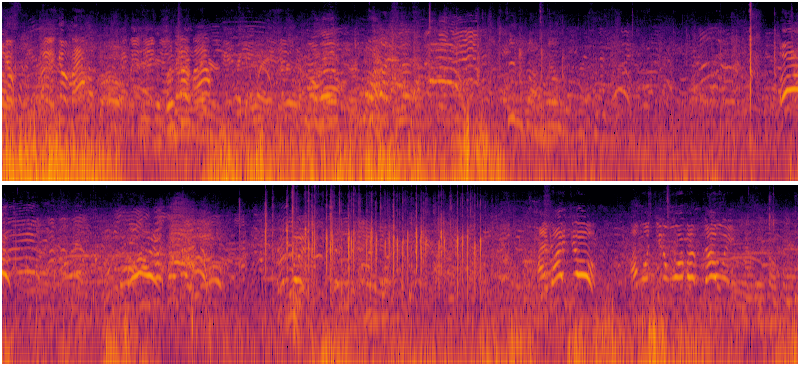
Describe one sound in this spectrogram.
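Young girls shout and cheer across an open field.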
